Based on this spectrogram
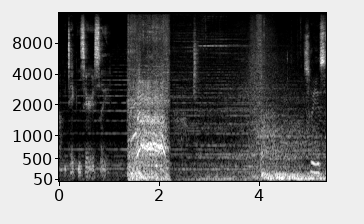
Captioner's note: Adam yelling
